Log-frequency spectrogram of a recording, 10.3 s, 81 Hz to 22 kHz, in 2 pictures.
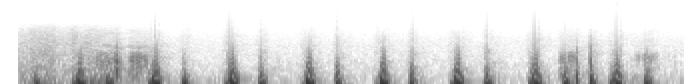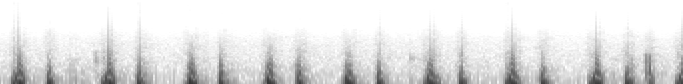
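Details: Own heartbeat, first-time recording: steady paired low thumps at roughly 100 beats a minute, with brief rustling at the start.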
